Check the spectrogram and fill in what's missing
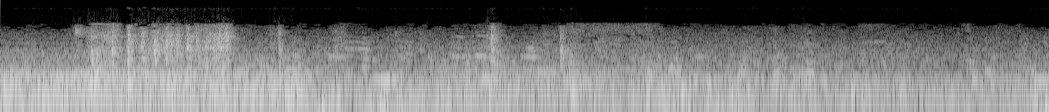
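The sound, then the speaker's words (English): A boat engine drones steadily during a boat ride through Melbourne Harbour, a thick low rumble that never lets up, with a few brief clanks and rattles early on and muffled voices faintly underneath. “Hare Krishna, thank you for coming on this spiritual boat ride through the Melbourne Harbour.”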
